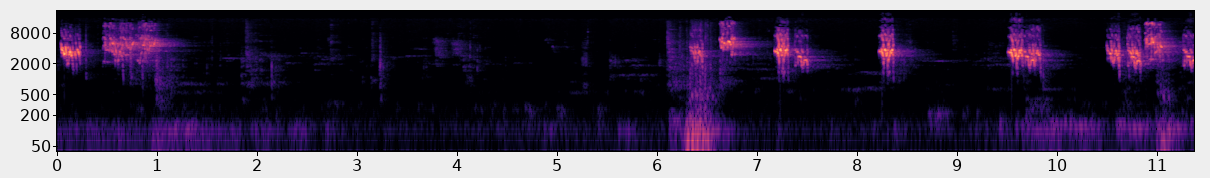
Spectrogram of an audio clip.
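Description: Budgerigars give sharp, high chirps and scratchy squawks in short bursts, fall quiet for a few seconds, then resume with chirps about once a second.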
